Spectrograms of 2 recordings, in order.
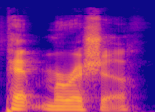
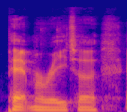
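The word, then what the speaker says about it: Pat Morita: Well, I, I would always heard it pronounced Pat Marisha, right? Um, M O R I T A, but in the community episode he says uh, Pat Marita, and his his first name is Norioki, but he Noriyuki, sorry.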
